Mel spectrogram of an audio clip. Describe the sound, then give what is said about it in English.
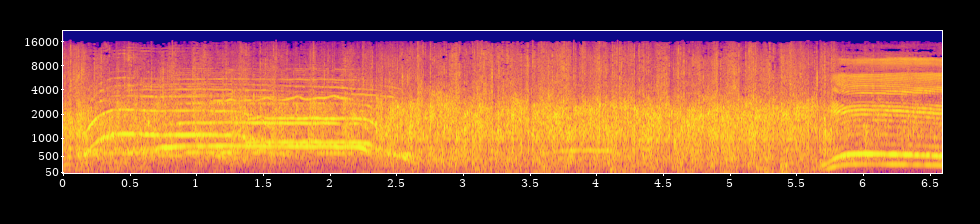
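Loud applause and cheering from an audience welcoming guests onto a stage show in San Antonio, a steady dense wash of clapping that runs throughout with shouts and whoops rising above it. “They're really making you applaud for a long time.”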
